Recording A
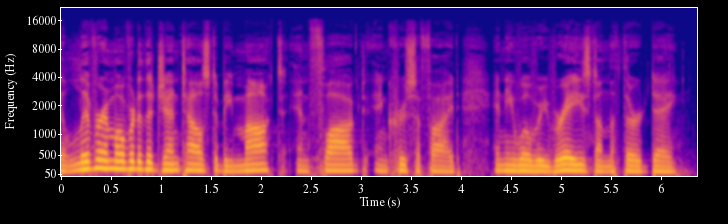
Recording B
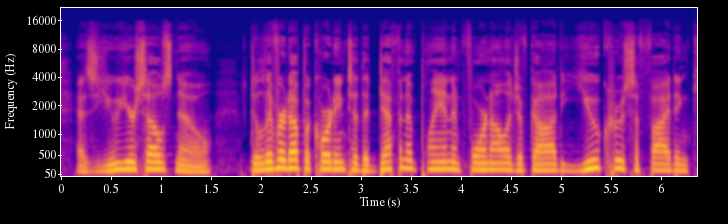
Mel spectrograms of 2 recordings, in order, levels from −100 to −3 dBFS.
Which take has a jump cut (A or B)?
B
